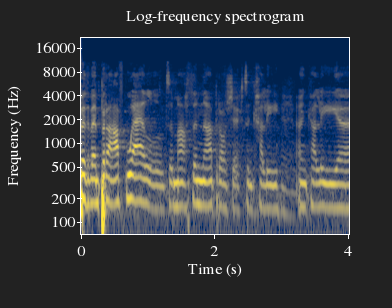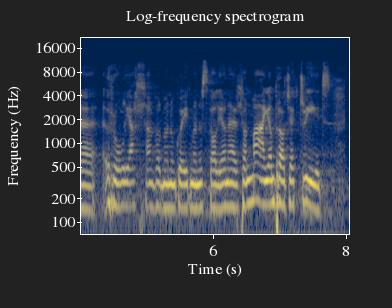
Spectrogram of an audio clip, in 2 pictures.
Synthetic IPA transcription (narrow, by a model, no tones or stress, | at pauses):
b̥əðavɛnbraːvɡwɛlˠdəmaθənabrɔd͡ʒɛk̚tʰənkʰaːlˠi | ə̰nkʰalˠiəːrolˠiaɬanvɛlˠmanuːnɡweɨdmanuskɔlˠjɔnɛɾɪɬɔnmajɔnbrɔd͡ʒɛk̚tʰriːd̥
